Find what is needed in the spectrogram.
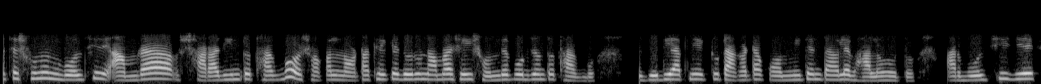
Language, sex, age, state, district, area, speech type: Bengali, female, 60+, West Bengal, Nadia, rural, conversation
